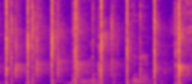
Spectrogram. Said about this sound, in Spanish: Aplauso. Otra vez.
